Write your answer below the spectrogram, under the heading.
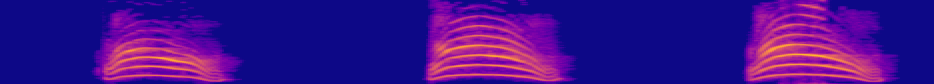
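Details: Kitten crying for its mother: three drawn-out, arched meows, each about half a second long and spaced about one and a half seconds apart, in a quiet setting.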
